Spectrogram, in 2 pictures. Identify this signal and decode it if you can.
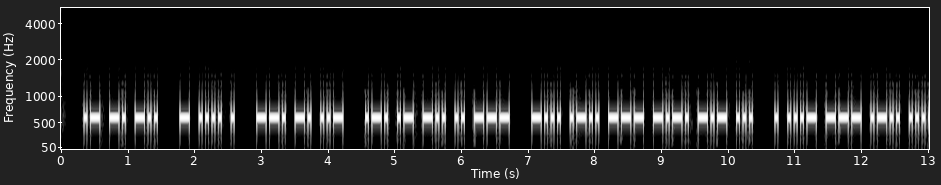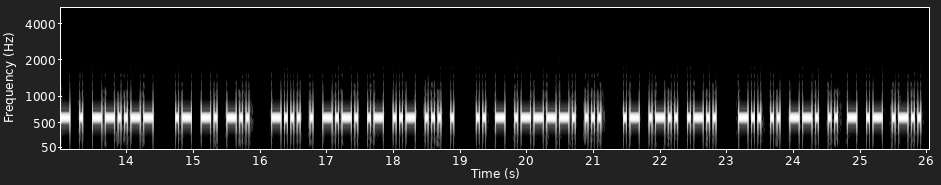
Morse code, heard as a keyed tone, about 25 wpm, 600 Hz. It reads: AND THE GNU RADIO BLOCKS EVOLVE, AND BECAUSE IT'S ALL DIGITAL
